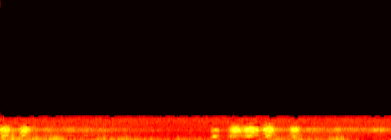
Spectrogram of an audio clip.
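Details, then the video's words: Coyote bark-howling at an unseen animal, possibly a mountain lion: a quick cluster of sharp, harmonic yelping barks near the end of the clip, over steady rough background noise. "Coyote crying lion?"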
